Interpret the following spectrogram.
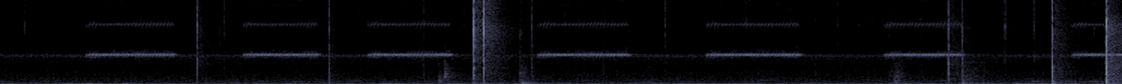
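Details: Campfire night scene with a cricket chirping in a rapid, regular rhythm of short high trills, overlaid by frequent crackling and snapping of burning logs and a faint low hum.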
